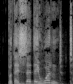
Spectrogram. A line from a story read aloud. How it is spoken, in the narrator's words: Thomas had shouted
